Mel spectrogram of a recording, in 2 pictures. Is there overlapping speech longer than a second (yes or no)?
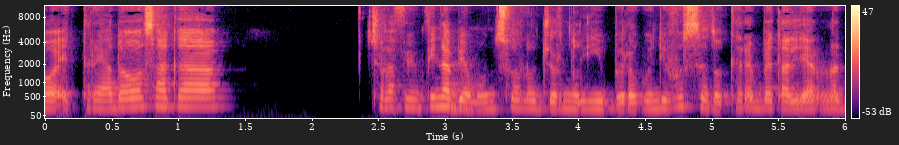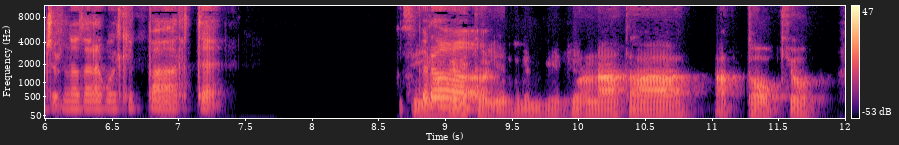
no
